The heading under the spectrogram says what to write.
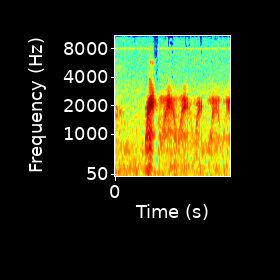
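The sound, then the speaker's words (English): A duck quacks, opening with one sharper, louder call and then a quick run of softer nasal quacks in an uneven rhythm, on its own. “And she'll throw her duck at it, and the duck will go.”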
